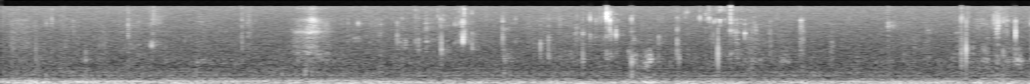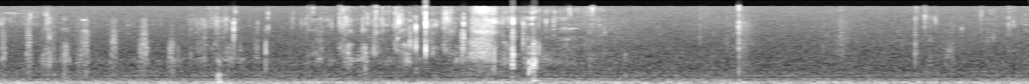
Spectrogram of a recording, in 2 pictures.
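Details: Nino, a pet dog, eating grilled pork in a quiet close-up recording: repeated crisp crunches and wet bites, clustered densely around the middle, over a steady low rumble.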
